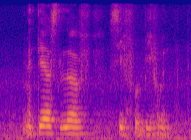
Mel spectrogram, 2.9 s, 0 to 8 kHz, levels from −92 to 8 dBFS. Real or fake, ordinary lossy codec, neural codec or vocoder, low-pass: fake; none; codec, 16 kHz, 8 kbps, FunCodec, trained on Chinese and English, 25 frames a second; 7.2 kHz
